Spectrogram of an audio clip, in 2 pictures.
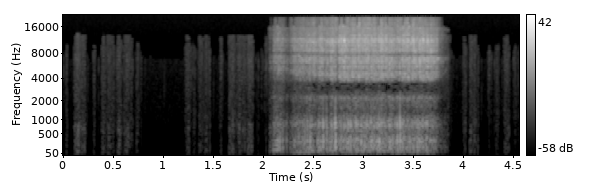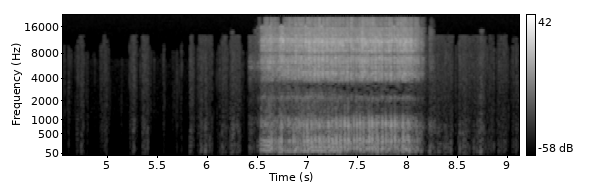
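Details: Adult man (husband) snoring during an afternoon sleep: two long, rough, vibrating snores on inhaling, separated by quiet pauses, about one every four to five seconds; snoring.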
